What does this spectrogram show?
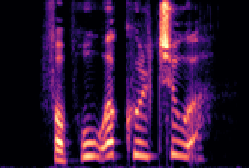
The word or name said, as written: forbrugerkultur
